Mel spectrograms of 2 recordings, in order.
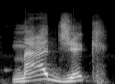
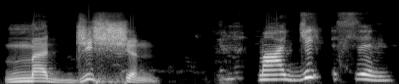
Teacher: that k sound turns into a sh sound · magic there's a k sound when we're talking about the person that turns into an sh there's no k sound magician magician no there's no K in here it's not magic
